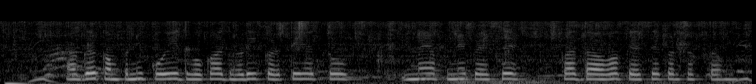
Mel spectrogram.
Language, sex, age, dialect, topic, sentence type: Hindi, female, 18-24, Marwari Dhudhari, banking, question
